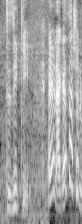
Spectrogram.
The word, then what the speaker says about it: Tzatziki: Greek help me out Tzatziki yeah you do so you so you say both Tzatziki Tzatziki and I guess I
